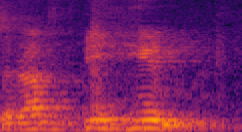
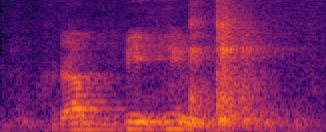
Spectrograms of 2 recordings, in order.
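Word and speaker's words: رَبِّهِم: For easy pronunciation, we pronounce this as him also. So it becomes Rabbihim, easy to say. Rabbihim.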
